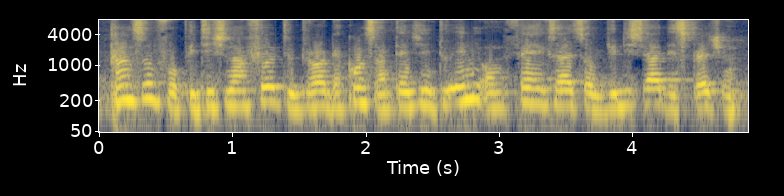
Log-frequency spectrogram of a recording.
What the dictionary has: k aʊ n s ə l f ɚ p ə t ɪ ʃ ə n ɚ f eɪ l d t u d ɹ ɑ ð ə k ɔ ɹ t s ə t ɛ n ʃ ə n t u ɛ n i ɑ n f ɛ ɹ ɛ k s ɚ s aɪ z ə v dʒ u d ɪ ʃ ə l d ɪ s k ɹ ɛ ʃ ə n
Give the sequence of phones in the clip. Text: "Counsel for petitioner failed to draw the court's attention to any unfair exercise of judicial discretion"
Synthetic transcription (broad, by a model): k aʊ n s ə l f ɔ p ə t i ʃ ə n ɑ f eɪ l d t u d ɹ ɑ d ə k ɔ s ə t ɛ n ʃ ə n t u ɛ n i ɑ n f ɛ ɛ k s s aɪ s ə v dʒ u d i ʃ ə l d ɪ s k ɹ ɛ ʃ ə n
